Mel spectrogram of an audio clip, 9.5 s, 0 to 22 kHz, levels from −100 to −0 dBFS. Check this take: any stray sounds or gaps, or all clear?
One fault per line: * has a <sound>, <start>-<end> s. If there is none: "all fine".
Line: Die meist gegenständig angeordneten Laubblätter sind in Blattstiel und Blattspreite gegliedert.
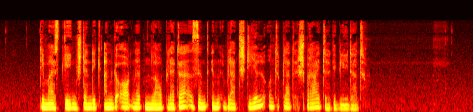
all fine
